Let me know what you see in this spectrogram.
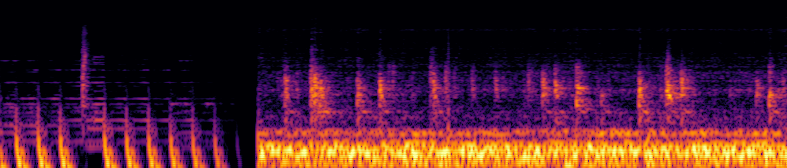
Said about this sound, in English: Is your water heater making that noise again? You know, the way it groans and creaks when it warms up.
